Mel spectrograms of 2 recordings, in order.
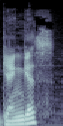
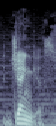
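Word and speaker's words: Genghis: a quick side note I've come to learn that I've been mispronouncing jangus Khan's name incorrectly using genas so going forward I'll make sure to use jenus from now on of course the Ottomans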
